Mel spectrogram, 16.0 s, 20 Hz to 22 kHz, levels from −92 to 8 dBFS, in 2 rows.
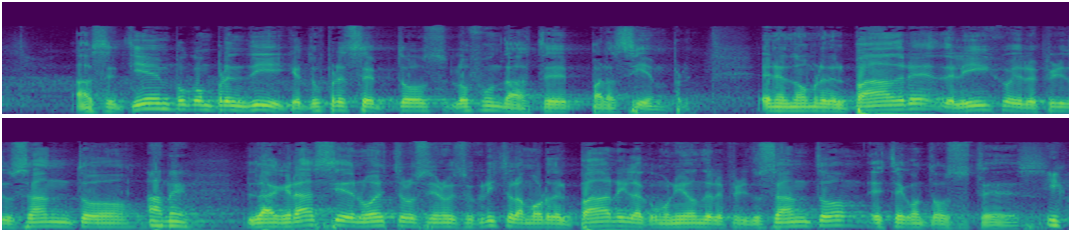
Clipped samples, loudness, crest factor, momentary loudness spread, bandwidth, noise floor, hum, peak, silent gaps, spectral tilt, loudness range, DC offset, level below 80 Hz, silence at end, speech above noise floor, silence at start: under 0.1%; -17 LUFS; 14 dB; 7 LU; 10.5 kHz; -45 dBFS; none; -2 dBFS; none; -6.5 dB/octave; 2 LU; under 0.1%; -46 dBFS; 0 s; 29 dB; 0.55 s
